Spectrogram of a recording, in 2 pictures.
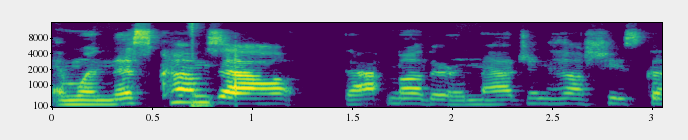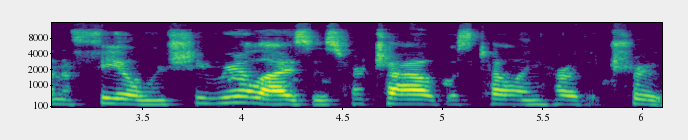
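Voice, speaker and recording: Using a normal speaking voice, a woman talks at a medium pitch and moderate pace with fairly even intonation, hardly any pauses, and big swings in loudness. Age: 60s. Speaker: panelist. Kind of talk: casual chat.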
